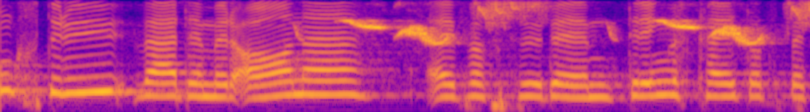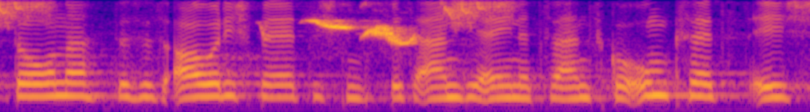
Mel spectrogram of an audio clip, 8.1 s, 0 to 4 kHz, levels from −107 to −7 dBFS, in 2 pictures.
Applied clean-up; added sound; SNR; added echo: none; Bird; -2 dB; none.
